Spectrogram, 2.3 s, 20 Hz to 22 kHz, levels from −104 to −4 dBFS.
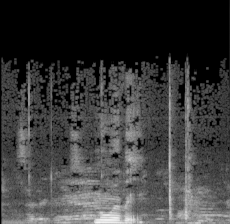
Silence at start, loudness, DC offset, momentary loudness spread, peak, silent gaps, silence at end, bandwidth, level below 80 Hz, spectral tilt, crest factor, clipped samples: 0.2 s; -16 LUFS; under 0.1%; 21 LU; -2 dBFS; none; 0 s; 16 kHz; -56 dBFS; -5 dB/octave; 16 dB; under 0.1%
